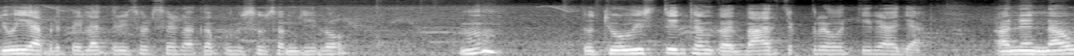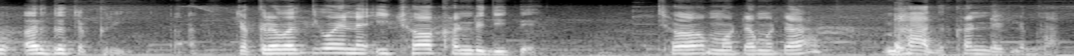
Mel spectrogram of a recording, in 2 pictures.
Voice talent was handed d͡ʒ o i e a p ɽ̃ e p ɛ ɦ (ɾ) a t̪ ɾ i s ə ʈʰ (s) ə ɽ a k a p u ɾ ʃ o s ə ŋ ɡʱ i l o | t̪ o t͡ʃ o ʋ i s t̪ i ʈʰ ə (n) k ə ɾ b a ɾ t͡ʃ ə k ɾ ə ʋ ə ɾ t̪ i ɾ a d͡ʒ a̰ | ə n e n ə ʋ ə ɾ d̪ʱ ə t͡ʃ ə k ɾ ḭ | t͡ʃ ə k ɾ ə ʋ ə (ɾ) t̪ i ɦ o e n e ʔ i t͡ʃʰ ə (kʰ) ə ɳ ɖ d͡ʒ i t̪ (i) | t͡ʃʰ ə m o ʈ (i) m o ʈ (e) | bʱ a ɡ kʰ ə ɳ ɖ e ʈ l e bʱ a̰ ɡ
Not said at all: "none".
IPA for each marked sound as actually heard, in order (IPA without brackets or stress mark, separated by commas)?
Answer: l, s, ŋ, ɾ, kʰ, e, a, a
